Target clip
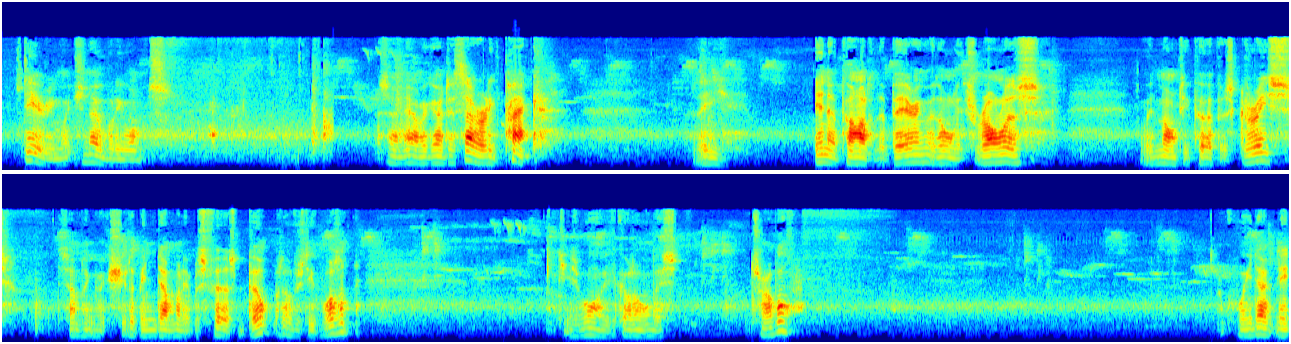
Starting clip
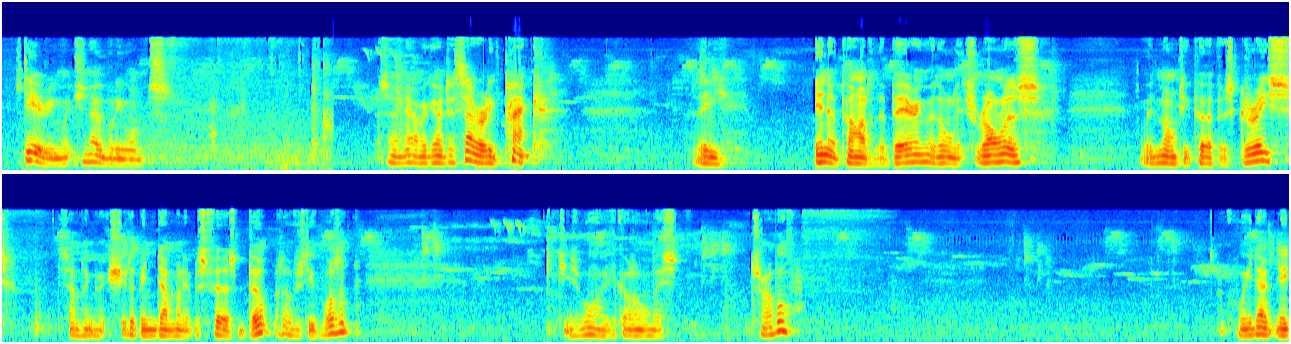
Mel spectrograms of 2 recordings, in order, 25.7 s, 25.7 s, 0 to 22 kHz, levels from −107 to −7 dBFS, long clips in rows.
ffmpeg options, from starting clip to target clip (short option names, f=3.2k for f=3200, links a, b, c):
-af "highpass=f=760:t=q:w=4.9" -ar 32000 -c:a libmp3lame -b:a 56k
